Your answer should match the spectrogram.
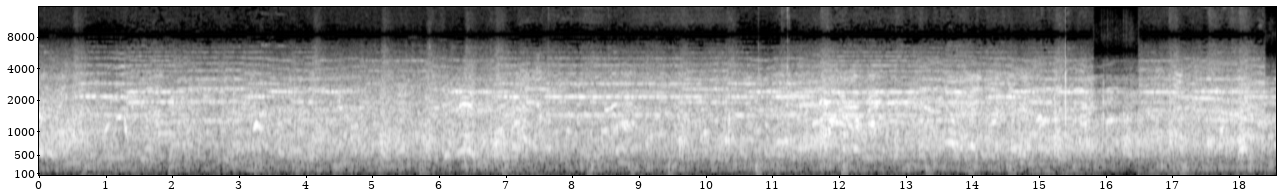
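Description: Bagpipes playing, with people's voices from a parade crowd mixed in.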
